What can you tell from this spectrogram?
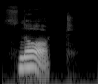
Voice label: "snart", Swedish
